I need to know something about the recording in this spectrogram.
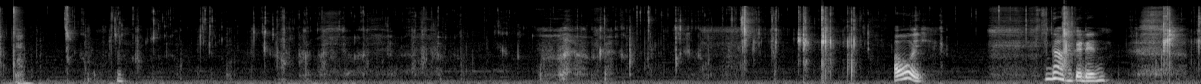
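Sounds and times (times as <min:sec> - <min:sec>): chewing prawn meat: 0:00.0 - 0:10.6
small crunches and clicks: 0:06.0 - 0:08.8.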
